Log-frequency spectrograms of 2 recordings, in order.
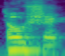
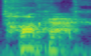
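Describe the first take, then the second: First: The middle consonant is a soft 'sh' sound. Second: The middle consonant is a hard 'k' sound. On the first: This is not how the makers say it. "they don't say it as Toshik" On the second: This is how the makers say it. "they call it Tokak or something like that"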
